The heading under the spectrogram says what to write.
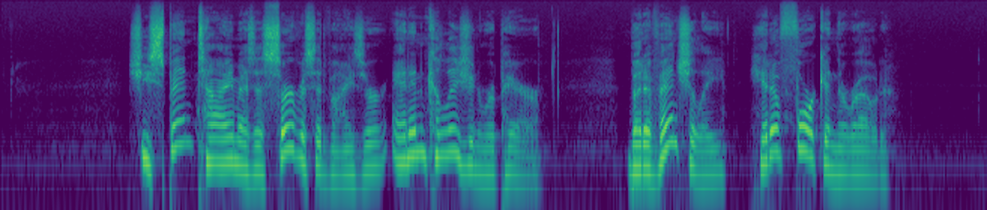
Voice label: Mechanic Shop Femme VO Scratch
